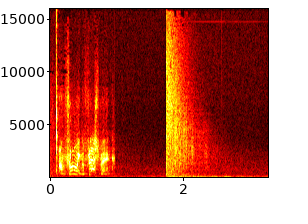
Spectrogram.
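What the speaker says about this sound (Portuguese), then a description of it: "I'm throwing a flashbang." A flashbang grenade goes off in Counter-Strike on the Mirage map, one sharp loud bang fading into a decaying rumble and hiss, right after a short burst of voices.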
